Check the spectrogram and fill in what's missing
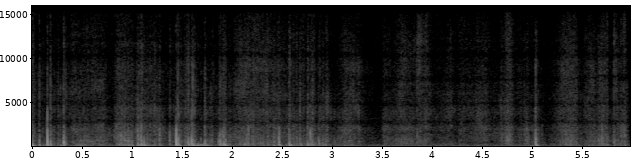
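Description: Fingertips and nails scratch the raised diamond embroidery stitching on a soft, stuffed fabric pillow. Quiet, dry scratches and crackles come in short bursts, busiest in the first three seconds, then thin out to a softer, steady rustle with a few sharper scrapes near the end.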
